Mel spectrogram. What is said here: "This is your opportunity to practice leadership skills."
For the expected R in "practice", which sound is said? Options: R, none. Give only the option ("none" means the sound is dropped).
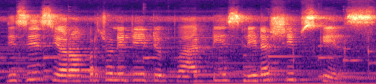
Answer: none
